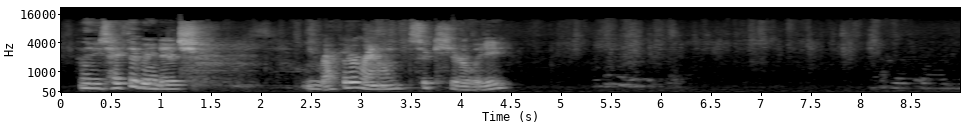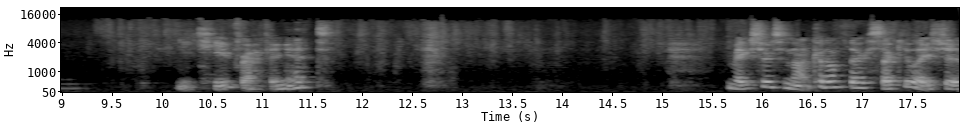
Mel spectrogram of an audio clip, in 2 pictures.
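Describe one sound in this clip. Tape crinkles as it is wrapped around an arm.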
